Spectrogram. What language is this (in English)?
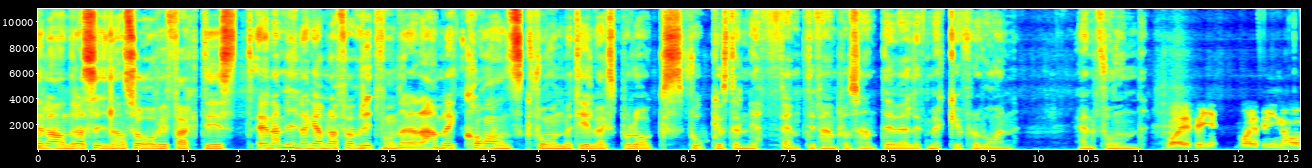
Swedish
